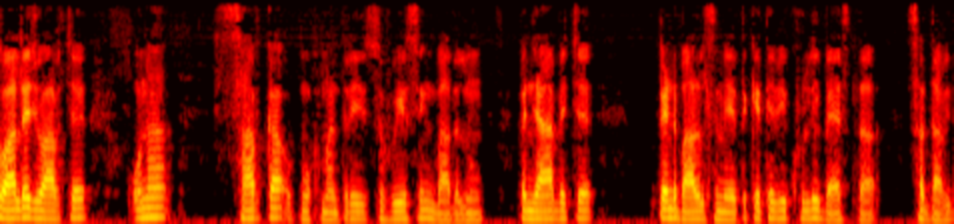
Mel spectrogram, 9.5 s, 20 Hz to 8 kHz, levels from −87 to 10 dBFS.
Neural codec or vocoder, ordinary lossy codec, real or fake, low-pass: none; none; real; 7.2 kHz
